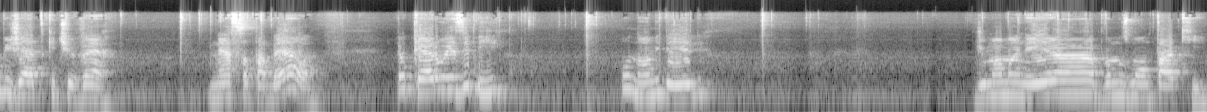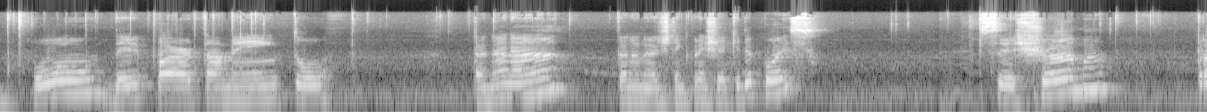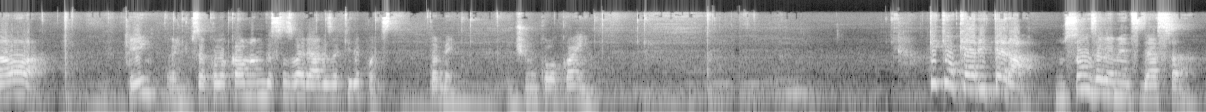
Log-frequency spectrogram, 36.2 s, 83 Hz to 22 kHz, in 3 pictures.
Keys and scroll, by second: 5.7 Return, 7.5 Return, 9.7 Left, 10.7 Right, 17.3 Left, 18.8 Right, 31.5 ctrl+s.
